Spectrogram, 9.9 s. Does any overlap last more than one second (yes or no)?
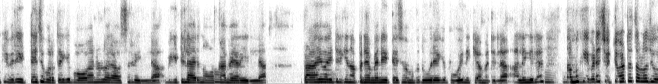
no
